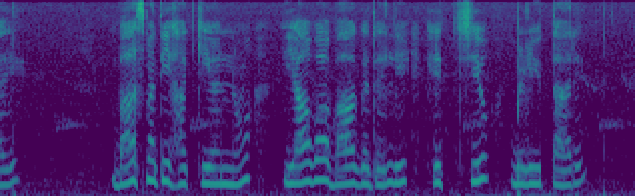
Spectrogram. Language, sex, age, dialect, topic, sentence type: Kannada, female, 25-30, Coastal/Dakshin, agriculture, question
